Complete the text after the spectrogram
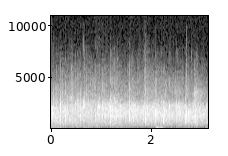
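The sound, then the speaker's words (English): An audience at CBC church applauds steadily for members who have attended for more than 25 years, a dense wash of many hands clapping at an even, moderate loudness throughout, with no voices breaking through. “Yeah, give them a hand.”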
